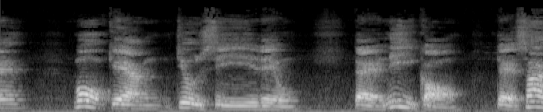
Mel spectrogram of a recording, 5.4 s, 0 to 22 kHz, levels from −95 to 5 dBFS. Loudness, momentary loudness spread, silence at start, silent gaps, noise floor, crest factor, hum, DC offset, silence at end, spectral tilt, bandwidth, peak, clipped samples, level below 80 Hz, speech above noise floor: -21 LUFS; 12 LU; 0 s; none; -48 dBFS; 16 dB; none; under 0.1%; 0 s; -5.5 dB/octave; 12.5 kHz; -4 dBFS; under 0.1%; -50 dBFS; 29 dB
